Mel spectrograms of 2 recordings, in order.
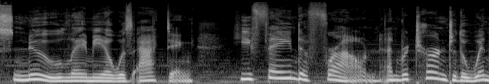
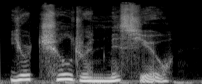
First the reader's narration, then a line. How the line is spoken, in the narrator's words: Lamia whispered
